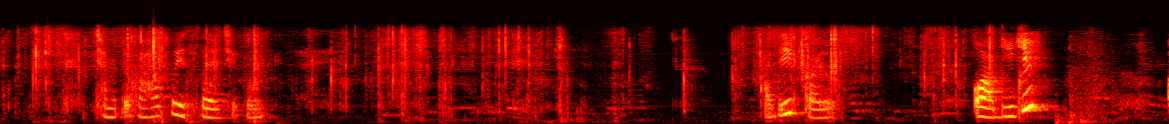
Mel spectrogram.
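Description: A young boy speaks quietly and close by.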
